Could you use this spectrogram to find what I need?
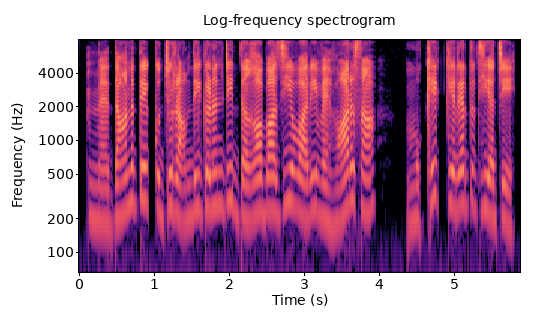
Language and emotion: Sindhi, disgusted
